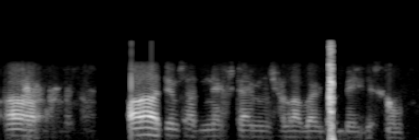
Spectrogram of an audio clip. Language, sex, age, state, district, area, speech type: Kashmiri, male, 45-60, Jammu and Kashmir, Srinagar, urban, conversation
